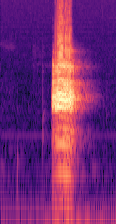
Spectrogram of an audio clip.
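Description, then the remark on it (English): A single loud, nasal honk made by a human voice imitating a goose, lasting under half a second and standing alone in an otherwise quiet moment. “That's my impression of a goose.”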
